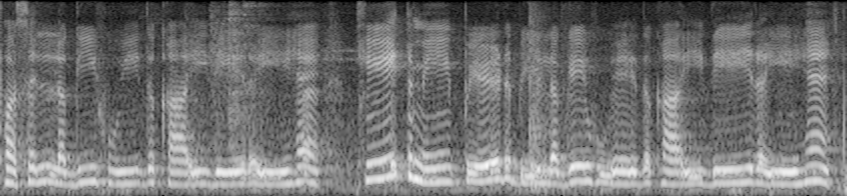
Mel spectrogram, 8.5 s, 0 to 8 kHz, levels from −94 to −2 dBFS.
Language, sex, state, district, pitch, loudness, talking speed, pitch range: Hindi, male, Punjab, Fazilka, 205 Hz, -16 LUFS, 120 wpm, 190-225 Hz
